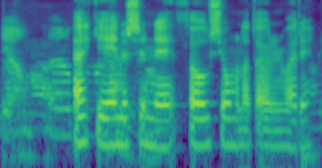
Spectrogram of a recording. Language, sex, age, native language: Icelandic, female, 14, Icelandic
